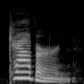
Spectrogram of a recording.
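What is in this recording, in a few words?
"cavern", English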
